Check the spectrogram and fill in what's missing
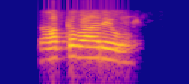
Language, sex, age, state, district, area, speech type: Hindi, male, 18-30, Rajasthan, Nagaur, rural, conversation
